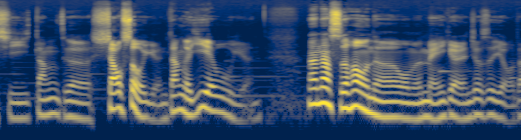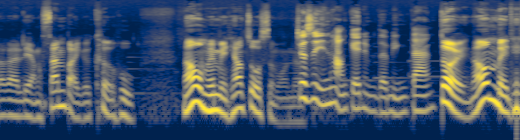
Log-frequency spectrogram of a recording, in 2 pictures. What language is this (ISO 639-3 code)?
zho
